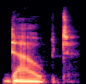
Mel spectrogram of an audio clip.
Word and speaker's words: doubt: Doubt. – Do you pronounce the B or no? – I do not doubt.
